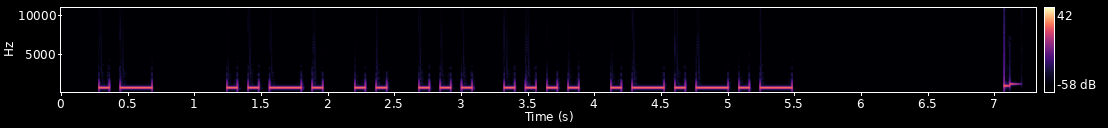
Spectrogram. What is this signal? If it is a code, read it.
Morse code, heard as a keyed tone, about 15 wpm, 700 Hz. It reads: A FISH.
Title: Additional Easy Phrases 15wpm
